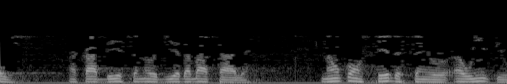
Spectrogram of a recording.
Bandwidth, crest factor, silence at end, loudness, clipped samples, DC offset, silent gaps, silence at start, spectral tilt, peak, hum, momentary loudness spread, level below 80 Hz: 4 kHz; 16 dB; 0 s; -32 LUFS; under 0.1%; under 0.1%; none; 0 s; -11.5 dB/octave; -14 dBFS; none; 19 LU; -48 dBFS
